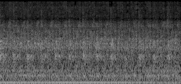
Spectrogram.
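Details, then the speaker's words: VAZ 2112 8-valve after valve stem seal replacement without head removal: steady idle with busy, tinny clattering, runs well but noisy; expected to quieten once warmed to 90 °C. Cause not confirmed. "Я думаю що допоможе тому так працює непогано в принципі просто шумно"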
